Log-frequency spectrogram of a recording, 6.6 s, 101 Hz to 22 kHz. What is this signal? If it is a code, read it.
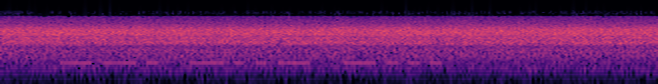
Morse code, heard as a keyed tone, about 11 wpm, 400 Hz, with heavy radio static. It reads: GXB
